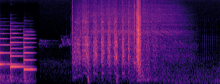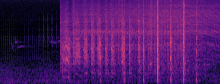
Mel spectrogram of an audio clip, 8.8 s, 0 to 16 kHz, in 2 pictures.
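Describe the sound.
An old 1985 Mercedes E-Class car engine cranks but fails to start: two bouts of rapid, rhythmic starter churning separated by a quiet pause, the second run longer, with no engine catching.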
